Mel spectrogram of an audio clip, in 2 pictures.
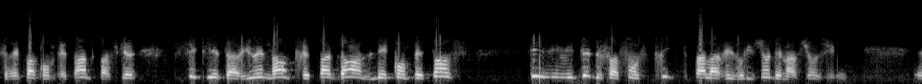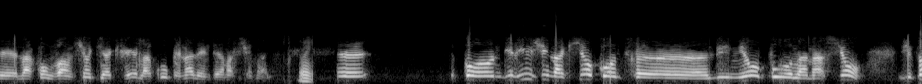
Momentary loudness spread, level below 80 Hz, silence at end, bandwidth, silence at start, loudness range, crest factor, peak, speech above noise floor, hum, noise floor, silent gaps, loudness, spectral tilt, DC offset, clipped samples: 10 LU; -60 dBFS; 0 s; 5.6 kHz; 0.05 s; 5 LU; 16 dB; 0 dBFS; 46 dB; none; -63 dBFS; none; -16 LUFS; -8 dB/octave; under 0.1%; under 0.1%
